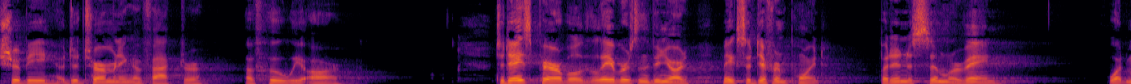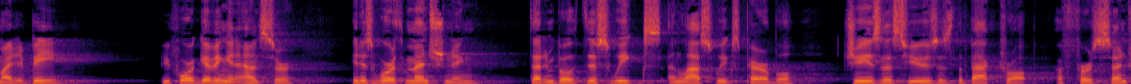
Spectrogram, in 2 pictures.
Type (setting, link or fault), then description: setting, large echoing room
